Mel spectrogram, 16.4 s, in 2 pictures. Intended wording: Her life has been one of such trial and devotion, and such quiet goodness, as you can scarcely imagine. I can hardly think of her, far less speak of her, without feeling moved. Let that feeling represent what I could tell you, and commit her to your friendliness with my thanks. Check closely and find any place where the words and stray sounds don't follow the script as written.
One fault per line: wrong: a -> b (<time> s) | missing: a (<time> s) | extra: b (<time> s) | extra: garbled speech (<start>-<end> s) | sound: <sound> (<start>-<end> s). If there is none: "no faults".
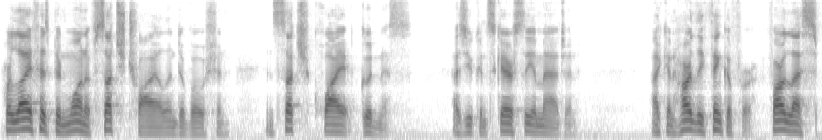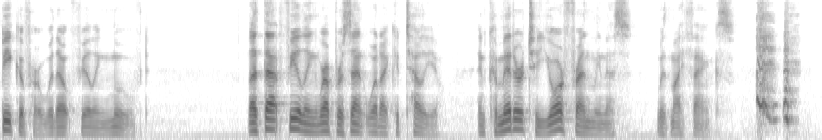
sound: laugh (15.8-16.2 s)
